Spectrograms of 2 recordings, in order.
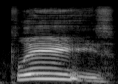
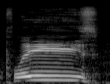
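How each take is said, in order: First: A louder, scornful "Please."; scornful "Please." said louder and higher; scoffing. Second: Said in the usual way. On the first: Real, not acted. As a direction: dismiss it outright with "Please.". Dismissing a rival marker.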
